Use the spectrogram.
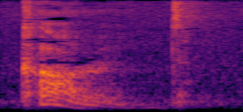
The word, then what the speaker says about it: called: Au niveau de la prononciation, on attend de, called. Parce que le L est une lettre faible.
